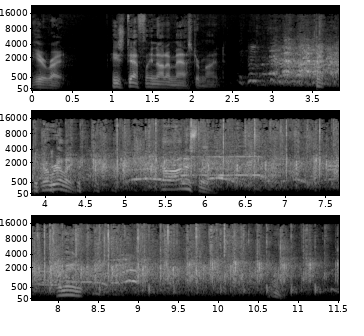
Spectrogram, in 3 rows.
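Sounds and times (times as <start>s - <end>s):
speech: 0.0s - 2.4s, 3.1s - 4.8s, 5.5s - 6.3s, 8.0s - 8.6s, 10.7s - 10.9s
laughter: 2.6s - 6.1s
studio audience applauding: 3.6s - 11.5s.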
